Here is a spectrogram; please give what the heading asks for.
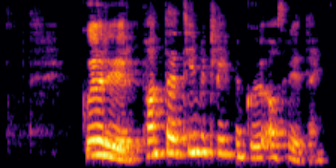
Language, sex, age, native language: Icelandic, female, 50-59, Icelandic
